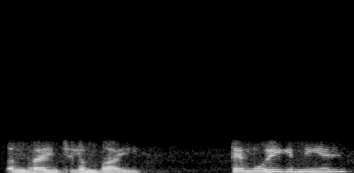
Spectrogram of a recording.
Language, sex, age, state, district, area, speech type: Punjabi, female, 45-60, Punjab, Mohali, urban, conversation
